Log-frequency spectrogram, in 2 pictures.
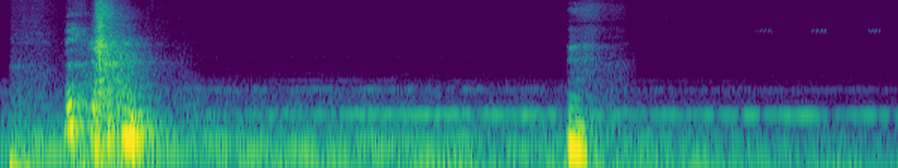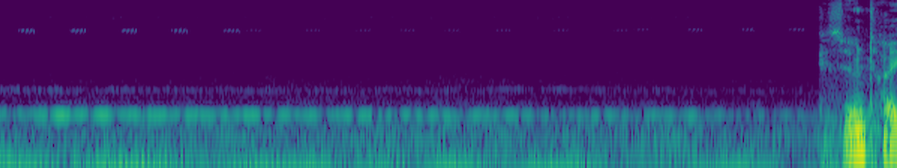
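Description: A person sneezes sharply nearby, then lets out a breathy sigh a few seconds later, over a quiet steady low hum.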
